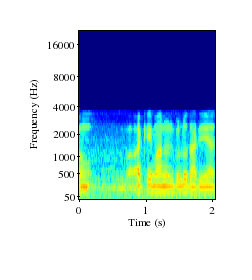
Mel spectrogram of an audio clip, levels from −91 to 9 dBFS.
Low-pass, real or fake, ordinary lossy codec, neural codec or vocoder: 3.6 kHz; real; none; none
